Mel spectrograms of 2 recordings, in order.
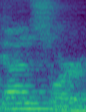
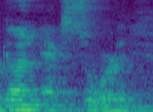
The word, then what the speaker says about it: Gun X Sword: recommend seeing it it's it's called gun swword or Gun X sword however you want to pronounce it um but it's a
